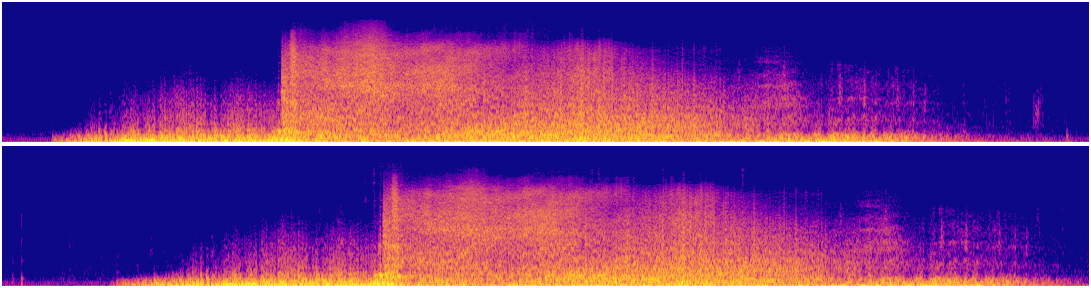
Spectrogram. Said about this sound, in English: All right, then I found some kind of bursts of flame.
